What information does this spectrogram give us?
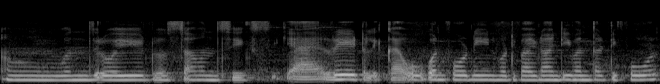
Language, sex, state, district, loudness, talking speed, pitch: Hindi, female, Bihar, Bhagalpur, -28 LUFS, 180 wpm, 205 Hz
